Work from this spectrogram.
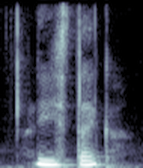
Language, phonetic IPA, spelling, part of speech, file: Czech, [ˈliːstɛk], lístek, noun, Cs-lístek.ogg
- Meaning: 1. small leaf 2. ticket (admission to entertainment) 3. ticket (pass for transportation)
